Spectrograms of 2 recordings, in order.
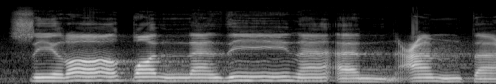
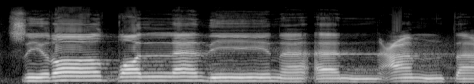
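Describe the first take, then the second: Both takes have the same delivery.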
